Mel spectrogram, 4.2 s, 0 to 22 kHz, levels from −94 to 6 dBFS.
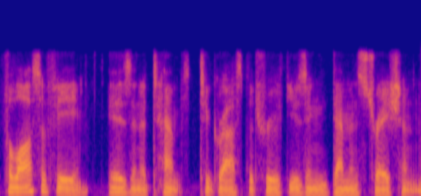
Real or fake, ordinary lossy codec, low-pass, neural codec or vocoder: real; Opus, 24 kbps; 7.2 kHz; none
